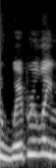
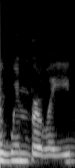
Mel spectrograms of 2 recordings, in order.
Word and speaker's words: Wibberley: Because Wibberley makes me want to say Wimberley, but I say it, I don't know, it's just weird.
